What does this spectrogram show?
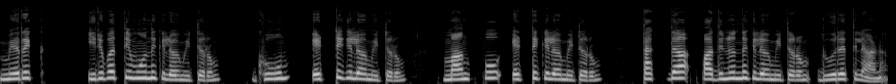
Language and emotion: Malayalam, neutral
